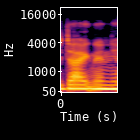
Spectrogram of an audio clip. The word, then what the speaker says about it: Deignan: Und ähm, es war beeindruckend, wie Lizzie Deinen, ist, das richtig äh, ausgesprochen? – Ja, ich würde sagen Lizzie Deignan, ja.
